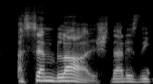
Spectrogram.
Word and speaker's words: assemblage: brand new book called assemblage that is the correct way to pronounce it it is a French word and I'm so thrilled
